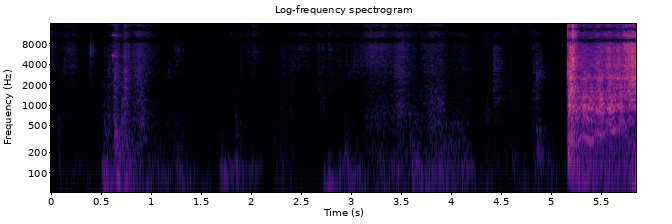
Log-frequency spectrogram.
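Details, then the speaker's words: 1968 Ford Fairlane/Torino with a 289 V8, started after the exhaust manifold donut gasket was replaced to cure an exhaust leak: brief quiet, then the engine runs evenly with no puffing or ticking at the manifold; exhaust sounds sealed. "nice and quiet again though all right guys well that did it that took care of the problem like i was hoping it would so now it sounds good again"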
